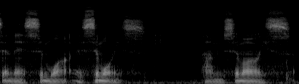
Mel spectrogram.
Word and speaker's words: Simois: Um Simois, I suppose is how we might pronounce that.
